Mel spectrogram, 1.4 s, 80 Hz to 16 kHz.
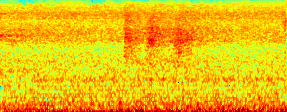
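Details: Coleman Mach basement air conditioner on a Winnebago after replacing power board and compressor relays: steady low hum with even rush of air, no surging or rattles; running smoothly, output down to 60 degrees.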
